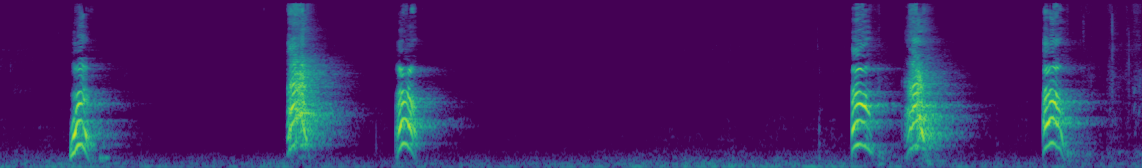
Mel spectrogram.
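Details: Pomeranian puppy named Baebae talking back: six sharp, high yappy barks in two bursts, three near the start and three after a pause of about three seconds, each bark short with a bright arched tone, quiet room otherwise.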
